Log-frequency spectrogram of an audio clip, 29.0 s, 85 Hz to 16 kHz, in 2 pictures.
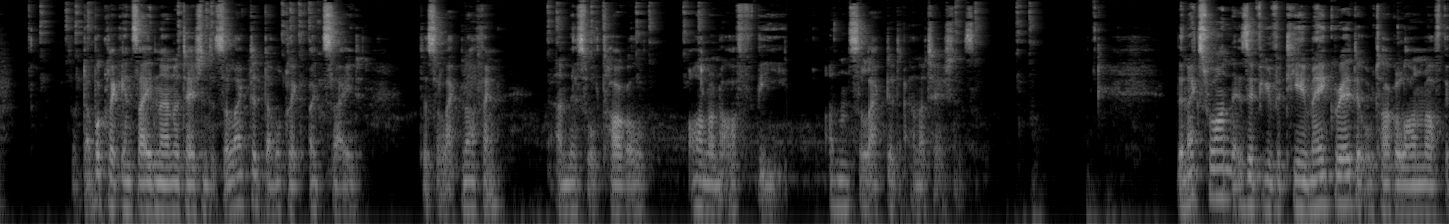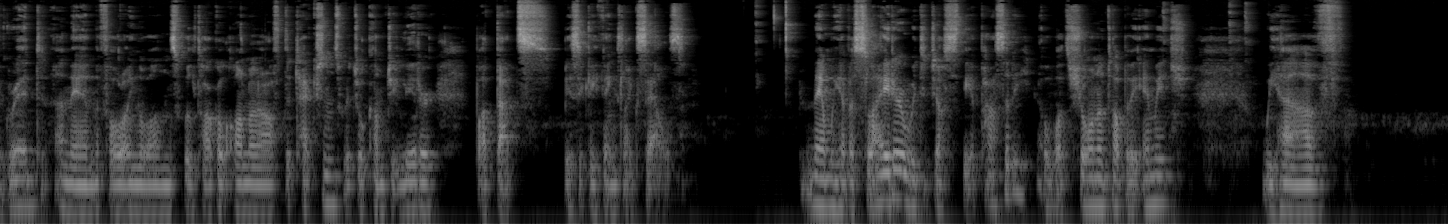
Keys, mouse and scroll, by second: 0.3 click, 0.7 click, 0.7-1.7 scroll down 1, 1.7 click, 1.7-2.7 scroll down 2, 2.0 click, 2.7 click, 2.7-3.8 scroll down 4, 2.9 click, 3.8-5.3 scroll down 1, 5.3 click, 5.3 scroll down 1, 5.8 click, 6.2 click, 6.7 click, 9.5 click, 9.7-14.4 scroll down 1, 10.1 click, 14.4-19.8 scroll down 1, 19.8-22.0 scroll down 1, 22.0-26.1 drag, 22.0-25.1 scroll down 1, 25.1-26.1 scroll down 1, 26.1-26.7 scroll down 1, 26.7 click, 26.9-28.9 scroll down 1.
